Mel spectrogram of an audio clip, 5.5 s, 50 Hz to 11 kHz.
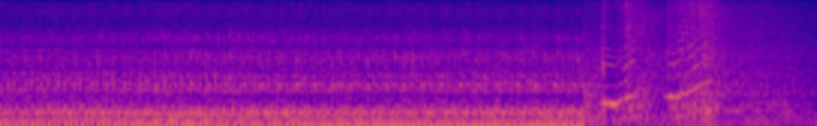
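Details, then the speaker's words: Dodge Demon 170 supercharged Hemi V8, bought at auction and rebuilt, revved at its first start after the rebuild: deep, heavy, even rumble held at high revs, then dropping away cleanly; normal, healthy revving. "A mi punto de vista, estos motores Gemi suena brutal. Definitivamente me declaro un fanático del sonido que hacen estos supercgadores."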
